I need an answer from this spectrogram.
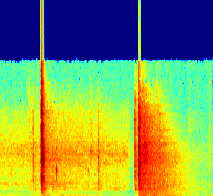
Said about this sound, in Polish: Tu już jest domofon, czyli ten kontakt jest łatwiejszy. Pod warunkiem, że domofon działa. Może mi pan otworzyć drzwi, bo się nie mogę dostać? Proszę bardzo.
